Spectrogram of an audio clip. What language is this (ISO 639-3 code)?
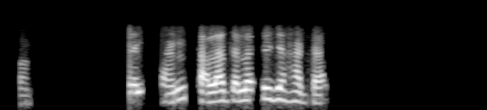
sat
